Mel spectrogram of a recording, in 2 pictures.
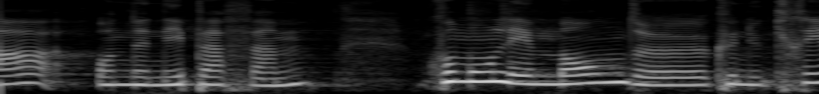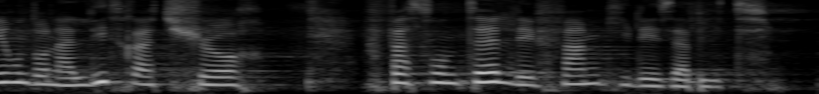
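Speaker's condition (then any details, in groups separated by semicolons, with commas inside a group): No condition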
